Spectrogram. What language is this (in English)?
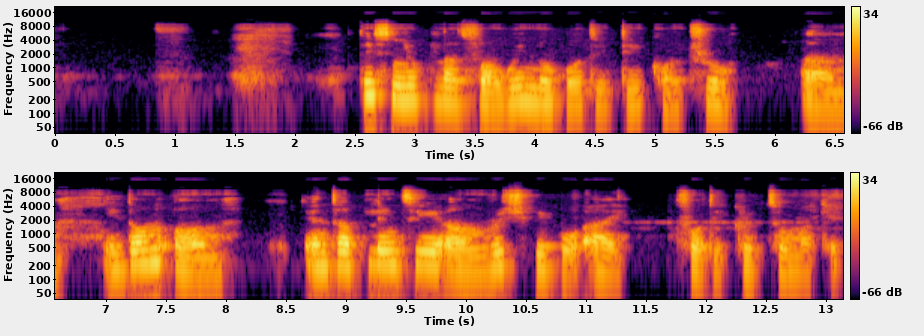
Nigerian Pidgin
